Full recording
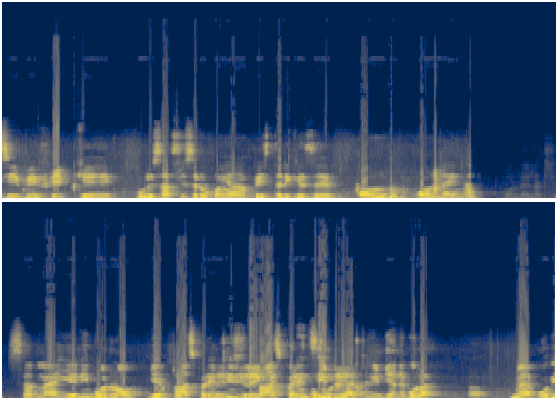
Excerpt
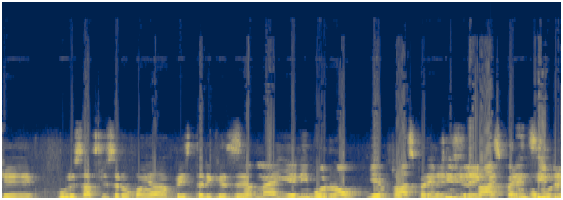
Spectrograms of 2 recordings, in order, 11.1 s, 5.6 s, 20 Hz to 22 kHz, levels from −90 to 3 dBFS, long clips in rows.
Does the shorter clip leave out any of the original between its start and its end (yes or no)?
yes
